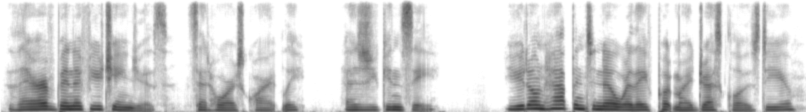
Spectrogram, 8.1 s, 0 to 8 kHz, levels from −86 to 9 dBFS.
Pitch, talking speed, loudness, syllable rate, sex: 200 Hz, 195 wpm, -17 LUFS, 5.2 syllables/s, female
